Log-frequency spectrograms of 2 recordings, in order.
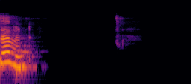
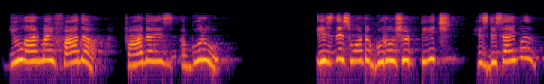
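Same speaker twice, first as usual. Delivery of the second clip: put-on high-pitched, indignant child scolding his father; a small boy furious at his father's words, pitched way up; boy angrily confronting his father, high and outraged; angry little boy; 8 semitones higher than usual. A narrator's reading. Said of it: "and very angry, he was very angry".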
